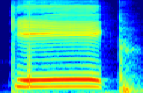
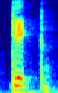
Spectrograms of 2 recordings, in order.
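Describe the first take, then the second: First: The vowel is said long. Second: The vowel is said short. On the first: The speaker calls it right. "Long vowel sound" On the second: The speaker calls it wrong. "ऐसा नहीं है"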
